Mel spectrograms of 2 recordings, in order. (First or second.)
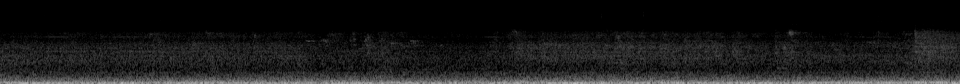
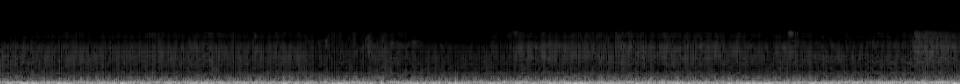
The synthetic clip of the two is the second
